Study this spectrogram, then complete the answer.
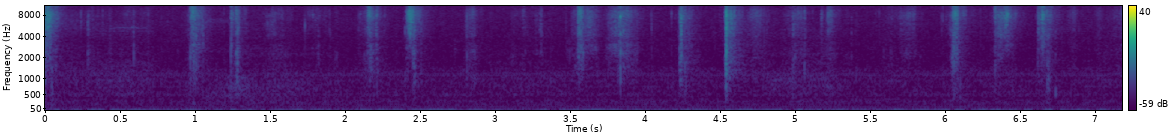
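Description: A deck of game cards for the Marvel Champions card game being shuffled up close: quick, crisp riffle bursts repeat in an uneven rhythm over a low steady hum, with no talk.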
